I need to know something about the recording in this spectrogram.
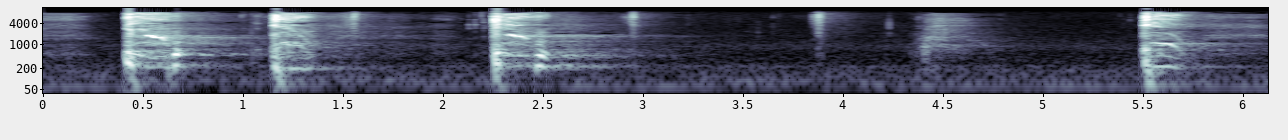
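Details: Several sharp, harsh coughs in an irregular run with softer ones between, a coughing fit from a man after smoking weed.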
